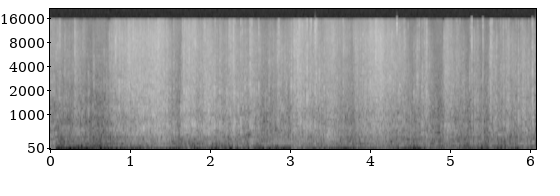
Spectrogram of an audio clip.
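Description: A dry, granular ingredient poured from a paper sack into a large mixer bowl: a hissing rush that swells and eases in several surges as the sack is tipped.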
